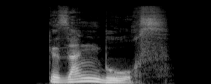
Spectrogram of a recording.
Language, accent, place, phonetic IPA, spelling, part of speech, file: German, Germany, Berlin, [ɡəˈzaŋˌbuːxs], Gesangbuchs, noun, De-Gesangbuchs.ogg
- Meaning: genitive of Gesangbuch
